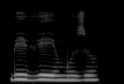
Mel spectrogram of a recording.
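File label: "bivimus", female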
